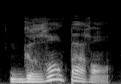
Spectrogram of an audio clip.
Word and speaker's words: grands-parents: Les grands-parents. Les grands-parents. Remember, you don't pronounce this final S here. Grands-parents, okay?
